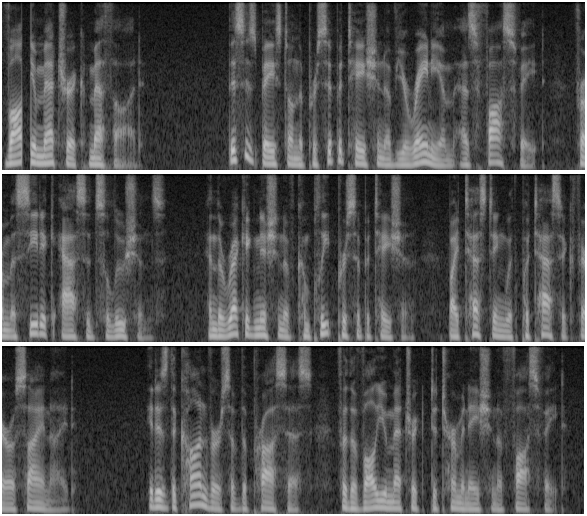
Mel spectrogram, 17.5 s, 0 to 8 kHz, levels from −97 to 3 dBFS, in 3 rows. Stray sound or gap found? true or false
true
